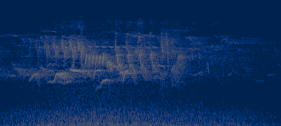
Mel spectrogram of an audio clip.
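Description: Birdsong: several small birds chirping and trilling over one another, with quick rising and falling calls. It fades in, then fades out.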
